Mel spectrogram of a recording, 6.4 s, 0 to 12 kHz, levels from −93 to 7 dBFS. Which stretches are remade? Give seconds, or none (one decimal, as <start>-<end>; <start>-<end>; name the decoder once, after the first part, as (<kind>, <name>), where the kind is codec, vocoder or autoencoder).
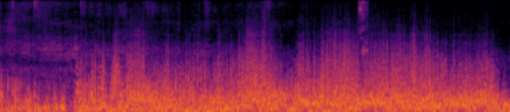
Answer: none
